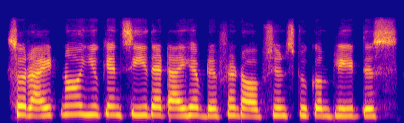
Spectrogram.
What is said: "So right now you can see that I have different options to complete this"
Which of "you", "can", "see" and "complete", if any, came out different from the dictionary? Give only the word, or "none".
none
